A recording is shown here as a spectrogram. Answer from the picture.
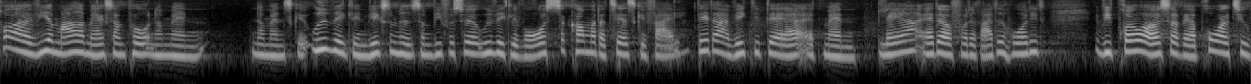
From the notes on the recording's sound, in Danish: På scenen efter hendes oplæg, og interviewet udgives her som podcast.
